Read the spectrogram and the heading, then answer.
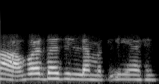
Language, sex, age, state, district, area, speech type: Marathi, female, 18-30, Maharashtra, Wardha, rural, conversation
